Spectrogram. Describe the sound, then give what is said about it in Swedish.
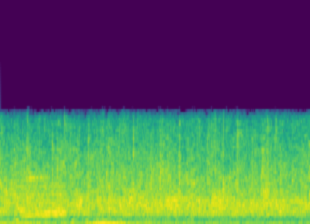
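A big round of applause rises for the evening's guest of honour on a Swedish entertainment show, a dense, continuous wash of clapping with a voice talking over the first part. “En jättestor applåd för Pernilla Wahlgren!”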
